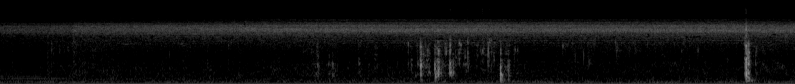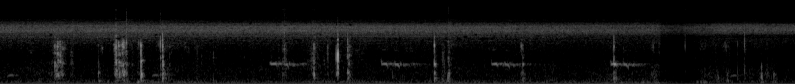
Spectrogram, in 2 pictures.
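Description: Steady high-pitched insect chorus, with scattered scrapes and taps of a trowel and gloved hands working dry soil. Four short even notes, about a second apart, sound near the end.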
